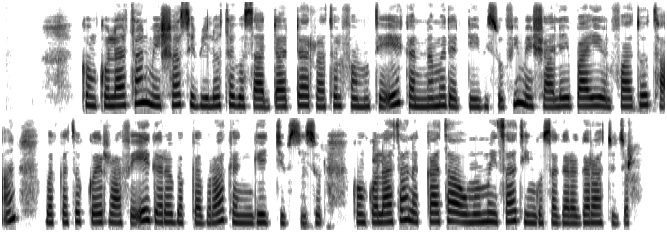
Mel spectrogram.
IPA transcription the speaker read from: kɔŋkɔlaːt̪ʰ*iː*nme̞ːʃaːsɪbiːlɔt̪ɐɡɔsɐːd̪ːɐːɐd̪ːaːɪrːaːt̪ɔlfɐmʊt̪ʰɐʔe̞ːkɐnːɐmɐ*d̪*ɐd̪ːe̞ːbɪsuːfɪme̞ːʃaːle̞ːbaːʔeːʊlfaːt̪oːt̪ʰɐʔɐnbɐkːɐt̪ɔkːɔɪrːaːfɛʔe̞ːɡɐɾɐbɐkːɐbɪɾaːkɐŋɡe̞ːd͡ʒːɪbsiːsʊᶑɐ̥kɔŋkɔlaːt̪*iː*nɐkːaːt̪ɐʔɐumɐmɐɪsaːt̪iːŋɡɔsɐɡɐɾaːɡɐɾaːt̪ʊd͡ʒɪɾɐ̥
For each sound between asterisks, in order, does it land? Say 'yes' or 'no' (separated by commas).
no, yes, no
